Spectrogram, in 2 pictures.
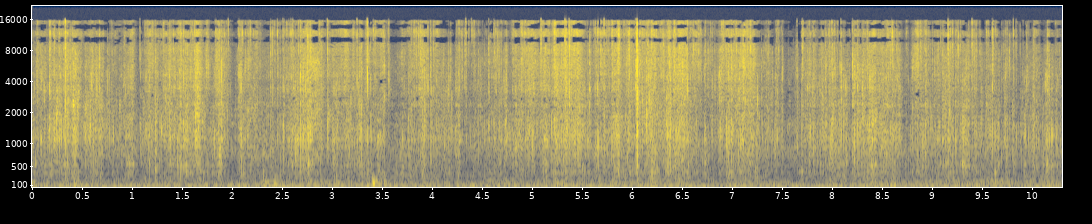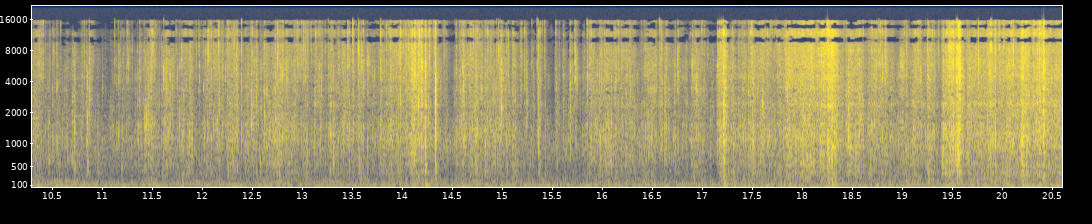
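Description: Packaging being unwrapped by hand: continuous crinkling and tearing with scattered sharp crackles, the loudest crack near the end.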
